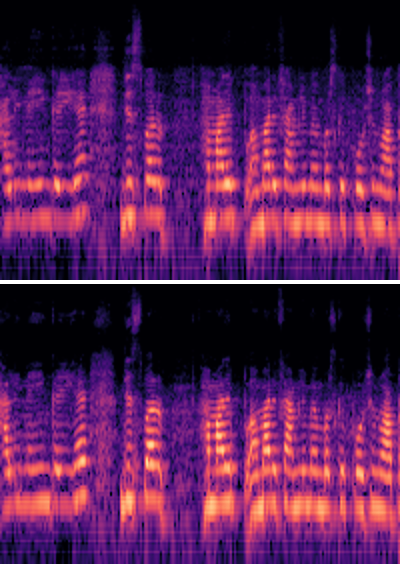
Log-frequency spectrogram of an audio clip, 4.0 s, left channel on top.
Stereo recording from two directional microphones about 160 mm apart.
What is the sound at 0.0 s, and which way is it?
Speech, 40° right (ahead or behind).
